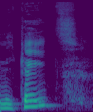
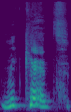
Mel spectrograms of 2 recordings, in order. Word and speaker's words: Miketz: Algunos pronuncian Miketz, pero Miketz, que significa al fin.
